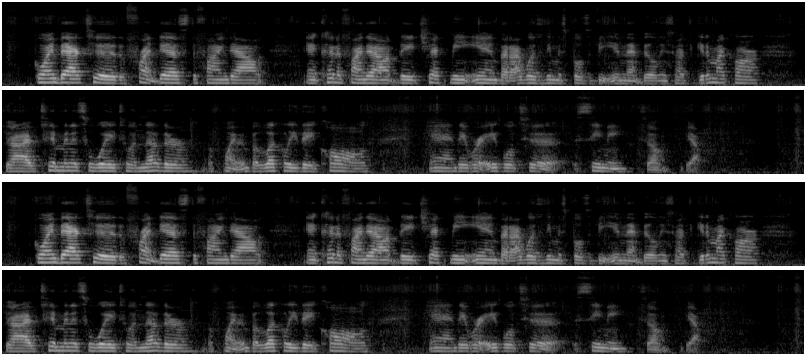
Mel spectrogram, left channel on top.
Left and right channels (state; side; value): identical; both; correlation 1.00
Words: going back to the front desk to find out, and couldn't find out. They checked me in, but I wasn't even supposed to be in that building. So I had to get in my car, drive 10 minutes away to another appointment. But luckily they called, and they were able to see me. So, yeah.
